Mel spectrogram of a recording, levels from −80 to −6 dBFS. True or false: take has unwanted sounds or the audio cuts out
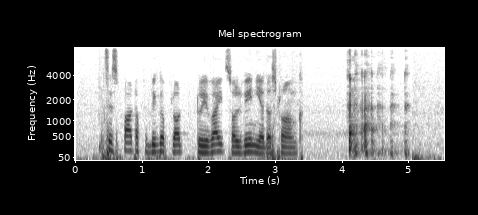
true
